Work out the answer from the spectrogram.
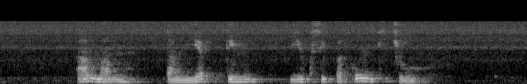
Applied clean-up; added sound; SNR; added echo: none; Sink (filling or washing); 12 dB; reverberation time 0.5 s.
